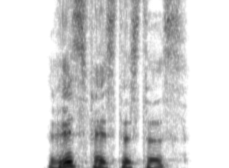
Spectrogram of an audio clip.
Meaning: strong/mixed nominative/accusative neuter singular superlative degree of rissfest
- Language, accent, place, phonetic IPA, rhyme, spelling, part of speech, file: German, Germany, Berlin, [ˈʁɪsˌfɛstəstəs], -ɪsfɛstəstəs, rissfestestes, adjective, De-rissfestestes.ogg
